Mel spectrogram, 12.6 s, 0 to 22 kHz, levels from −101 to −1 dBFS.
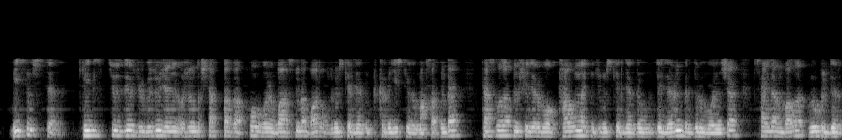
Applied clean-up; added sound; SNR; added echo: neural mask model DeepFilterNet 3.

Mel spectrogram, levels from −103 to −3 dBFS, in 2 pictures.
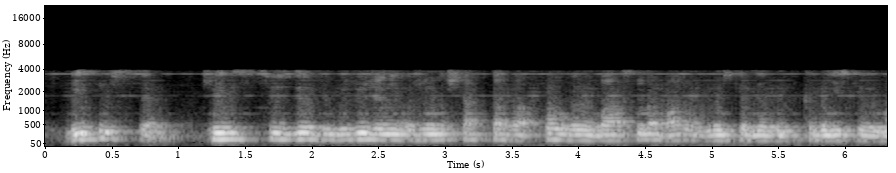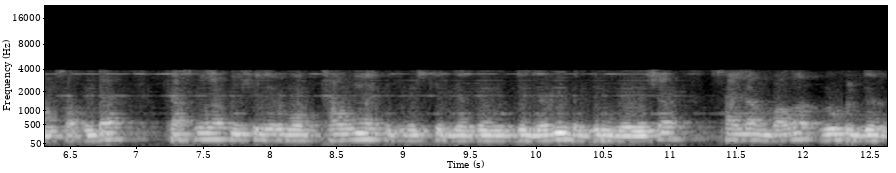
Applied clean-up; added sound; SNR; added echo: neural separator model SepFormer DNS4.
